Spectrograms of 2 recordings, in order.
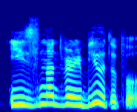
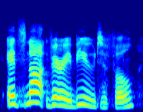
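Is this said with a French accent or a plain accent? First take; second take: French accent; plain. First: It is said with a put-on French accent. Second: It is said in the speaker's ordinary accent. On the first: The speaker calls it right. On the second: The speaker calls it wrong.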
